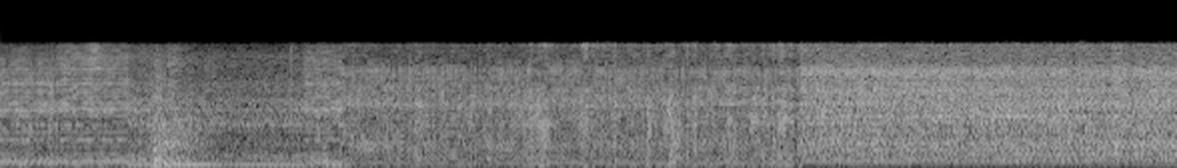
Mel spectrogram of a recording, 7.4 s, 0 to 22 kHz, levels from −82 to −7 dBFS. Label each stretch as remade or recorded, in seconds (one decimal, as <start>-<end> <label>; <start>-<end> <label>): 0.0-0.8 remade; 0.8-1.9 recorded; 1.9-5.0 remade; 5.0-7.4 recorded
